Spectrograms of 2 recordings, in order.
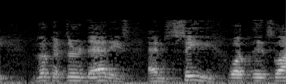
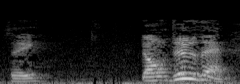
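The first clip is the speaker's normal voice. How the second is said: usual speaking voice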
